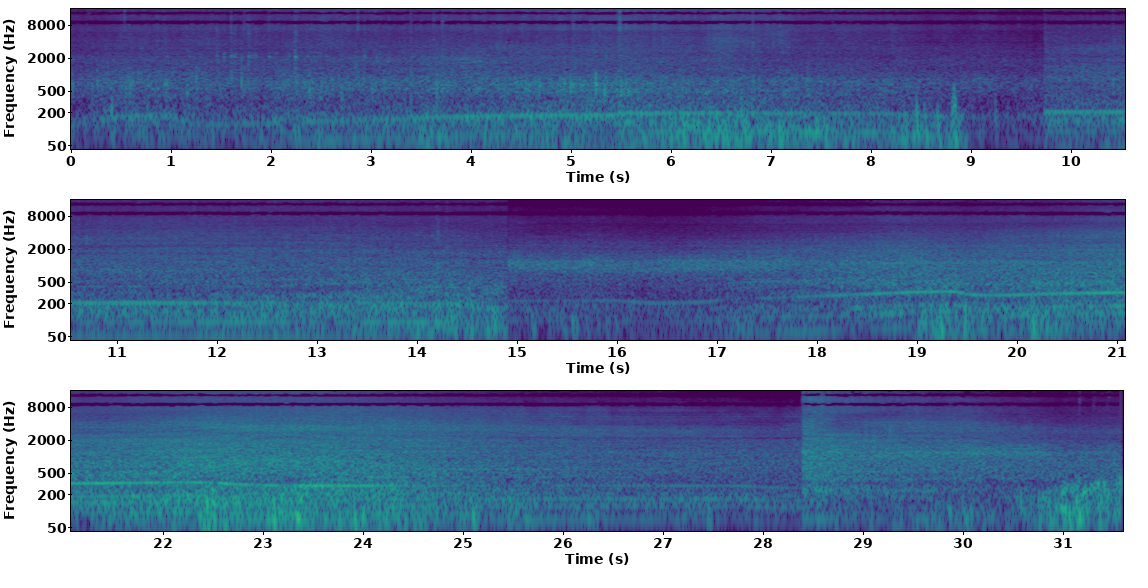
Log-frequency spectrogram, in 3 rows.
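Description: Nissan Navara 2.5 dCi pickup's four-cylinder turbodiesel engine running in several cut-together takes, its pitch climbing as it pulls away and accelerates. The loudest stretch comes in the middle of the last take, as the pickup drives along the road, with wind on the microphone.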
